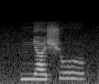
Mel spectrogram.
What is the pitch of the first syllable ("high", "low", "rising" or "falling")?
low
